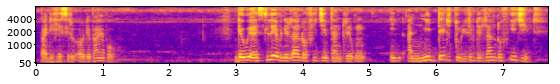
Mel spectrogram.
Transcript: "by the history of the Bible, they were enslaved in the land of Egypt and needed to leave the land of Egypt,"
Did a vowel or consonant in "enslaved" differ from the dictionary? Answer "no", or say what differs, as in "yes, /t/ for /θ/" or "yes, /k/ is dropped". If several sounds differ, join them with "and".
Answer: yes, /n/ is dropped and /d/ is dropped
